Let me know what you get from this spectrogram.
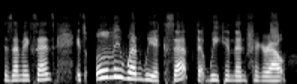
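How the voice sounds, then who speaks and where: A woman's voice: a little high, animated, normal speed, clean tone, dry recording. A middle-aged woman hosting a solo podcast, talking earnestly and conversationally, often checking in with "right?". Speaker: podcast host and coach.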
